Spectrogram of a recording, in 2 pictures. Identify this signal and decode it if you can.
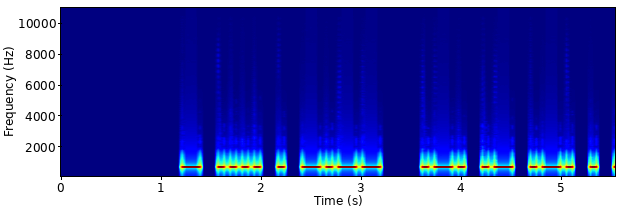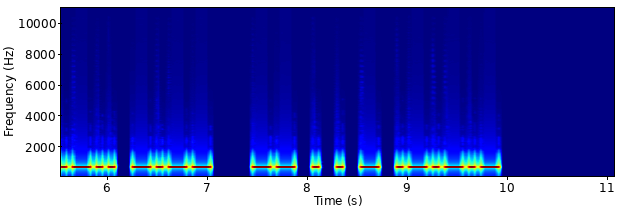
Morse code, heard as a keyed tone, about 20 wpm, 700 Hz. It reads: THEY RARELY MEET.
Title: Sentences from Top 1400 Words 20wpm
